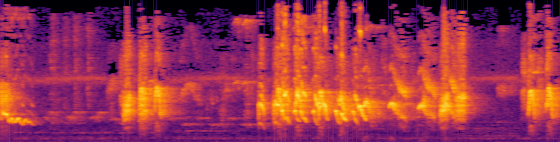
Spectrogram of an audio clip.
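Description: Horsfield's bush lark sings in three bursts of rapid, high chirps and trills, the longest running about two seconds, with short silent gaps between.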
